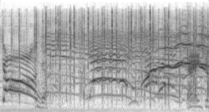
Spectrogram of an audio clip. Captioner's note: cheering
